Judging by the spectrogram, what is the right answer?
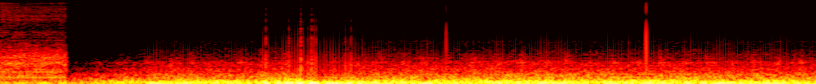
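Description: A hissing sound cuts off sharply a moment in, giving way to the steady low rumble of a car driving at highway speed, engine and tyre noise, with a few faint clicks.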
